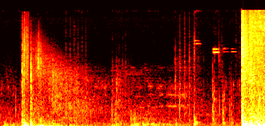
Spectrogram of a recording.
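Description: A grenade blast in Modern Warfare Remastered, with a sharp burst and rumbling tail at the start, scattered gunfire and small clicks in the middle, then another loud burst at the end, all fairly distant with faint voices.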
